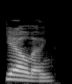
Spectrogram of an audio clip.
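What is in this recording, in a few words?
"yelling", British English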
